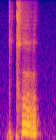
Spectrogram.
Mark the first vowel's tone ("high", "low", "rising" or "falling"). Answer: falling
